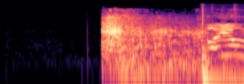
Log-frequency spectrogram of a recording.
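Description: Missile explosion heard outdoors: near silence, then a sudden loud blast about a second in that carries on as a dense, slowly fading rumble.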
